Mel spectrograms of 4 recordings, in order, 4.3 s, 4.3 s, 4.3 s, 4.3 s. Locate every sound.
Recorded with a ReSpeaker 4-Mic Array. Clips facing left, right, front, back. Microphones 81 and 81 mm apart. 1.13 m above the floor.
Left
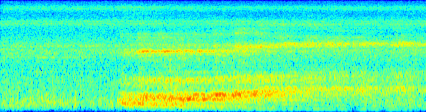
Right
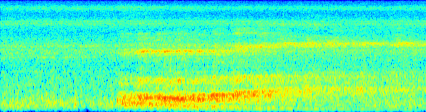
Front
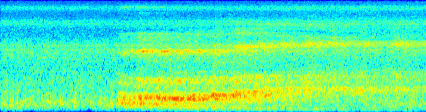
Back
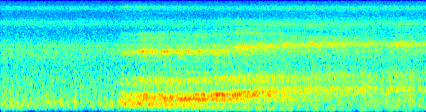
1.2 s laughter: 40° right, 3.5 m; by 4.0 s 35° right, 5 m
